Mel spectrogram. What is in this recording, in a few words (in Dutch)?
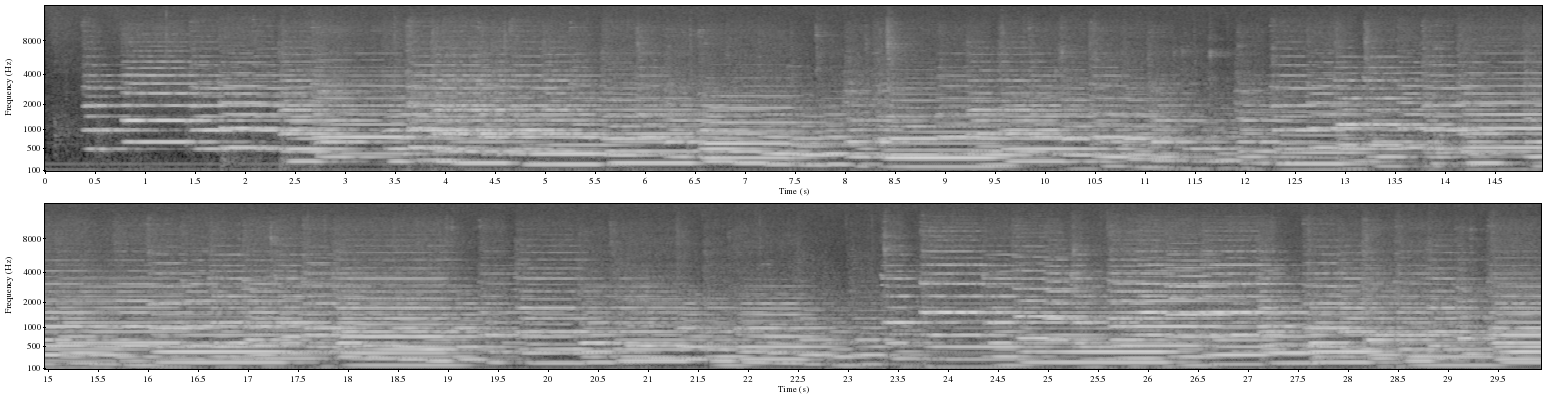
Suite E mineur, orgels; annerveenschekanaal; Handel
